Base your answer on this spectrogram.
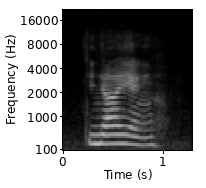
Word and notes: denying: American English

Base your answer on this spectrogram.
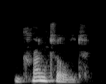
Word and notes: gruntled: British English

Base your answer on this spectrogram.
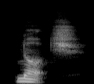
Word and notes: notch: Australian English

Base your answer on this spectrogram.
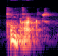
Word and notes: compact: British English

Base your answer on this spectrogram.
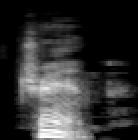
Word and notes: tramp: Australian English

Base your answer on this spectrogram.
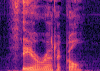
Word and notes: theoretical: American English

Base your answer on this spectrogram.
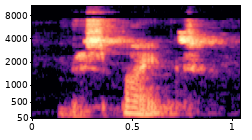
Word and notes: respite: British English

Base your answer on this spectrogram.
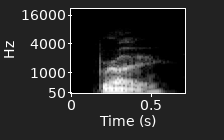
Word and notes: bro: Australian English

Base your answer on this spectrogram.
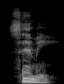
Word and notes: semi: Australian English

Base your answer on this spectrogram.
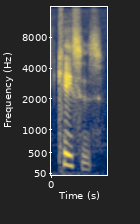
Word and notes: cases: American English

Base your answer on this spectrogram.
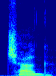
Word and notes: chug: American English

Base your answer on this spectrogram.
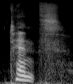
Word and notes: tenths: American English

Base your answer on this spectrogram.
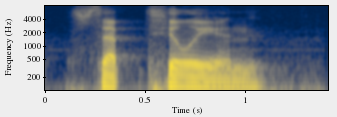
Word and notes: septillion: American English

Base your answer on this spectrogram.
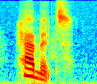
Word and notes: habits: American English

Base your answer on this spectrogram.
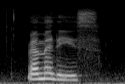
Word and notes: remedies: American English

